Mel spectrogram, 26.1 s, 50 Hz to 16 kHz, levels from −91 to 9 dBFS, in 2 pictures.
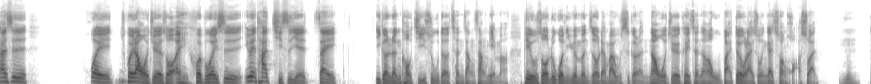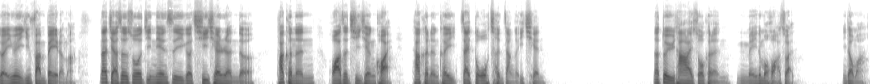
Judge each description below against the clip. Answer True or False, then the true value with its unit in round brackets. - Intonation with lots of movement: False (4.2 semitones)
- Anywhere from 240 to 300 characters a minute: True (295 characters per minute)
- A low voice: True (110 Hz)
